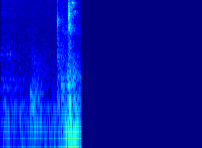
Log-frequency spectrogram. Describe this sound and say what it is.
Part of a bunch recordings of an elevator. One of the sounds being me sneezing.
I find these sounds nicely ambient, working well in electronic music that I myself produce.
elevator, field-recording, door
